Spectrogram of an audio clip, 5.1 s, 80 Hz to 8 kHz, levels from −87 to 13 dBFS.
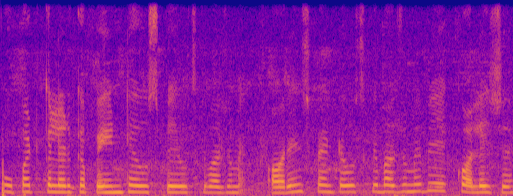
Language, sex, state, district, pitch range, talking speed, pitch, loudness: Hindi, female, Delhi, New Delhi, 245-270 Hz, 220 wpm, 260 Hz, -16 LUFS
